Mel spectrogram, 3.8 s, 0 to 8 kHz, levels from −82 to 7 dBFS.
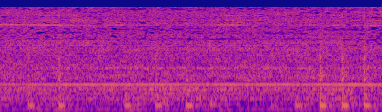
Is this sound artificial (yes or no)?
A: no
